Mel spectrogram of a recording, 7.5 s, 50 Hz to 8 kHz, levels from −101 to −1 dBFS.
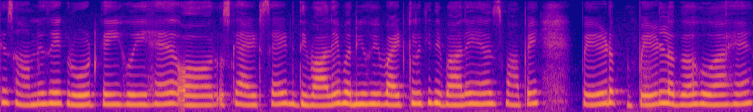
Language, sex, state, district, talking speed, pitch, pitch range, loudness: Hindi, female, Andhra Pradesh, Anantapur, 215 wpm, 265 Hz, 255-280 Hz, -30 LUFS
